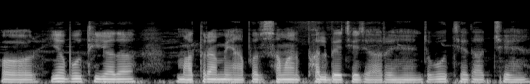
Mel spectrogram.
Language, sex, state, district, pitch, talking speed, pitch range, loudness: Hindi, male, Chhattisgarh, Kabirdham, 110 Hz, 205 wpm, 110-120 Hz, -18 LUFS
